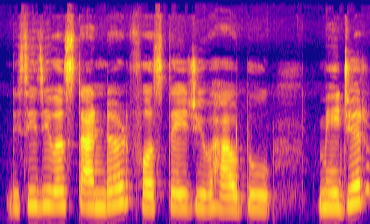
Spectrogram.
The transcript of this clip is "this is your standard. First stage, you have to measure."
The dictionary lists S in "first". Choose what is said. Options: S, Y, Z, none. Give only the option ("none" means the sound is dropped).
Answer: none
